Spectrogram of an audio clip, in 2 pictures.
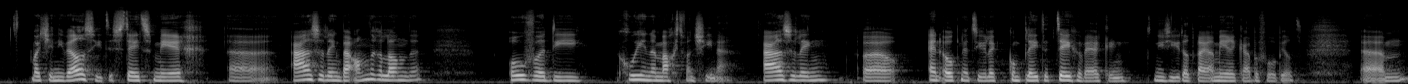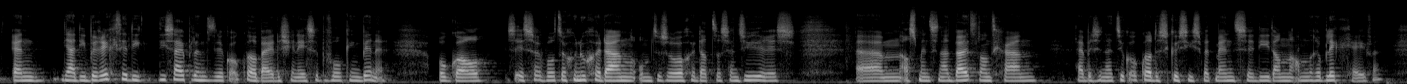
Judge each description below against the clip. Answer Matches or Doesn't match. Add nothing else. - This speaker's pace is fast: Doesn't match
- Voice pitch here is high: Doesn't match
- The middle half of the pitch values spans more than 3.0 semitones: Doesn't match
